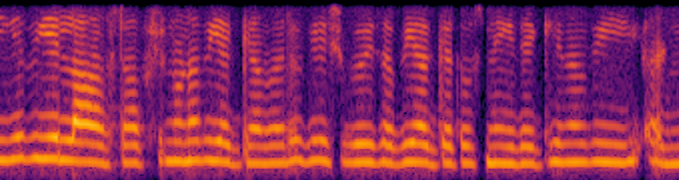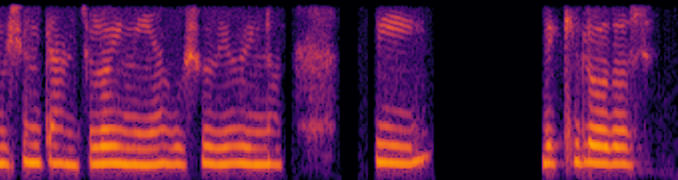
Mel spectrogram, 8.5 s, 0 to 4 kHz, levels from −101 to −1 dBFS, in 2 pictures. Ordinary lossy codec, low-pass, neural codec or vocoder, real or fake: none; 3.6 kHz; none; real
